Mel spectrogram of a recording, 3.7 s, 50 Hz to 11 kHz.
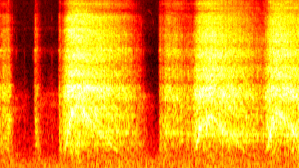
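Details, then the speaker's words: ZD Racing 10421-S 1:10 4WD RC car with 3300KV brushless motor, 45A ESC and 2S LiPo while driving: bursts of harsh, high-pitched grinding rise and fall with each wheel spin-up. Drivetrain fault suspected, not confirmed. "not sure this one is as durable as the other one of we're 23 cuz I'm it's making weird noises here"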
